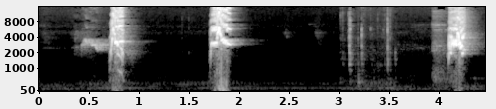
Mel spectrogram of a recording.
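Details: Javan myna recording for attracting wild birds and encouraging silent ones: a brief rising whistle then three loud, coarse squawks, with a few faint ticks between.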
